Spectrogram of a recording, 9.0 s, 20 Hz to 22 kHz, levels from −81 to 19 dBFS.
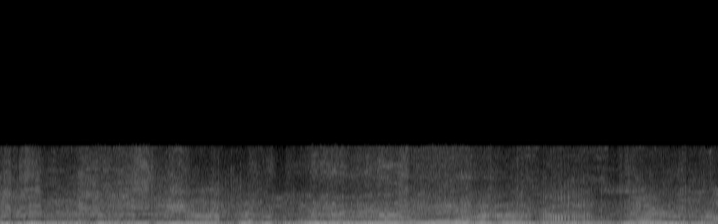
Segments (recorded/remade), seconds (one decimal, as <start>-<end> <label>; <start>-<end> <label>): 0.0-9.0 recorded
